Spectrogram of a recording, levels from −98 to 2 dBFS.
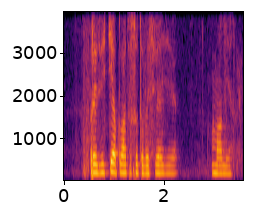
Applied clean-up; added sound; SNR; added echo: none; none; none; none.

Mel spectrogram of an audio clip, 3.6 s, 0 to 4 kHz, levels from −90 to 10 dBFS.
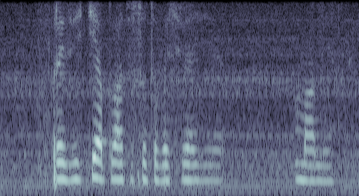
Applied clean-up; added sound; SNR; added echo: none; Idling; 14 dB; none.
